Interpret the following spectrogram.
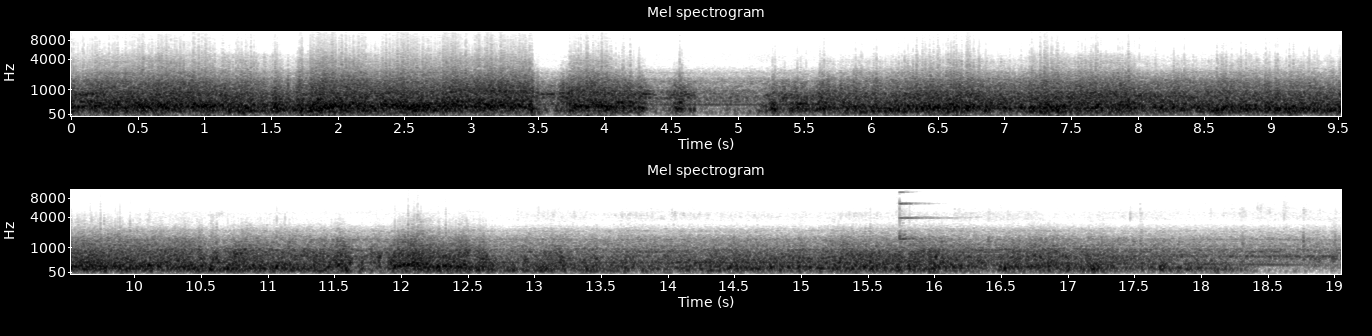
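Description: Wind rushing over the microphone and road rumble from a moving e-scooter, easing briefly about four seconds in. A single short bell ding sounds near the end.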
